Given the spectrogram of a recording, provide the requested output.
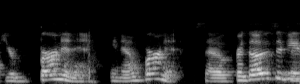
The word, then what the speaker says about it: Burnet: It's burn it, like you're burning it, you know, burn it.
